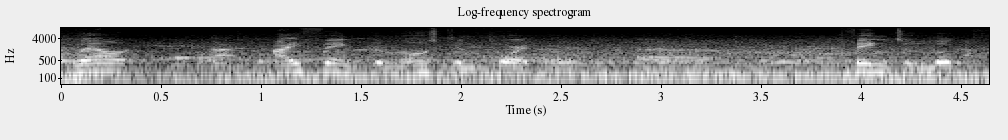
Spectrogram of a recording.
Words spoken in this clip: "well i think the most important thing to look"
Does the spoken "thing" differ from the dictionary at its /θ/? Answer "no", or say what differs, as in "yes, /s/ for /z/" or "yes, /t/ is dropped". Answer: no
